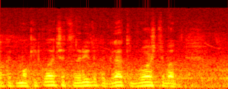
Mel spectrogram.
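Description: A man talking in Lithuanian, in quick stretches of speech.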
